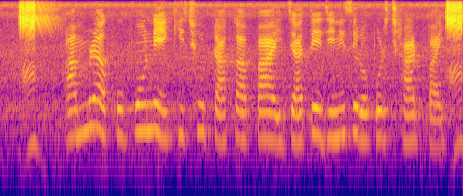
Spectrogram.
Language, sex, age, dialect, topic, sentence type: Bengali, female, 18-24, Western, banking, statement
